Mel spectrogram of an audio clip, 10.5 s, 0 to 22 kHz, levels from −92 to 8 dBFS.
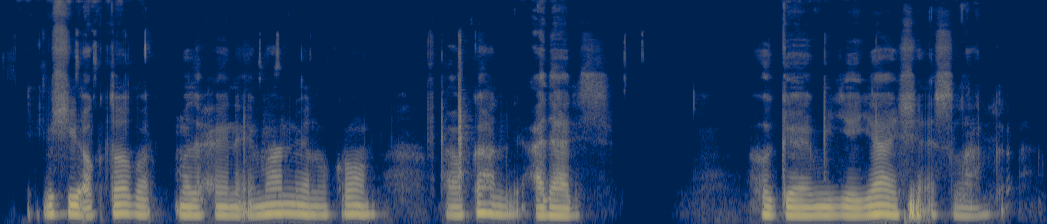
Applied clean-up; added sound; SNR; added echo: neural mask model Resemble Enhance denoiser.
